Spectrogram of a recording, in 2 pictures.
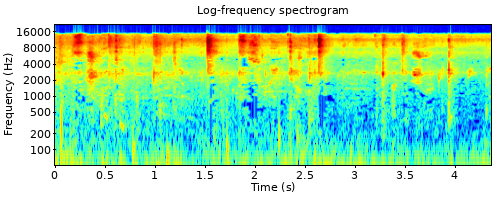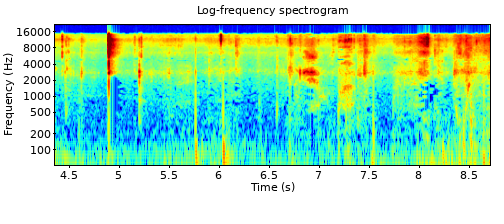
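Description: Clothing rustling and handling noise right against the camera's microphone, with scattered small clicks and one sharp click about five seconds in.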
